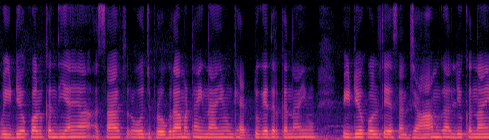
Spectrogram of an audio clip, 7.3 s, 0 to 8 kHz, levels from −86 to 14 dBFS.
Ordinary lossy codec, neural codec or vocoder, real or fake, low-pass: none; none; real; none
